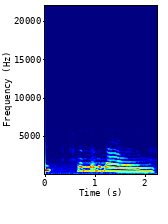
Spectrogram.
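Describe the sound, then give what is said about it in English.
A person vocally imitates an air horn, producing a single long, nasal, wavering tone that comes out sounding like a drawn-out cat meow, loud, about one and a half seconds. “So that sounded more like a cat than an air horn, but yeah.”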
